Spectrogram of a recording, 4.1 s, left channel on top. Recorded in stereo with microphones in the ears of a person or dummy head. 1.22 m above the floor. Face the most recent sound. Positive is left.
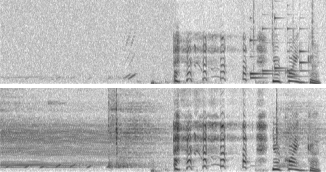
turn(degrees=-50)  # may be behind; listen again after turning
